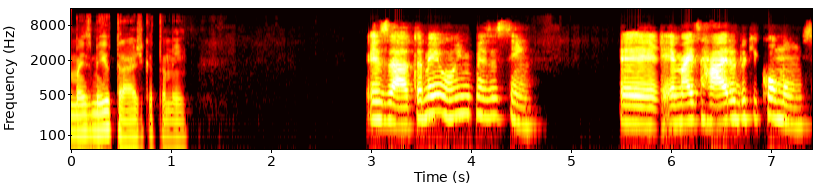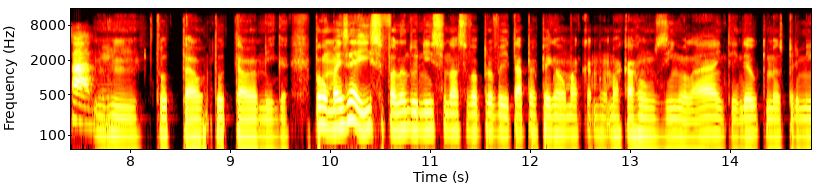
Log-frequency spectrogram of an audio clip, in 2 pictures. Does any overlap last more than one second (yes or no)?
no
